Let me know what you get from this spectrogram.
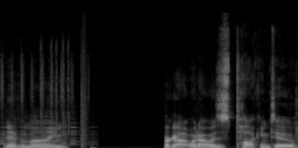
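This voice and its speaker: A man's voice: mid-range voice, little pitch movement, unhurried, a bit bright, smooth, soft background music. Wry man streaming a story game. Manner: wry, dry humor. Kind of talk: casual game commentary and read-along.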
